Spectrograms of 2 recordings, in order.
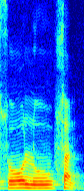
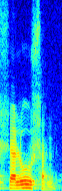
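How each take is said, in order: First: The first syllable has a full 'o' vowel. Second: The first syllable has a short reduced vowel. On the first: The speaker calls it wrong. "सो पढ़ना चाहिए, लेकिन सोलूशन नहीं होता है" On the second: The speaker calls it right. "इसको पढ़ेंगे श लू"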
